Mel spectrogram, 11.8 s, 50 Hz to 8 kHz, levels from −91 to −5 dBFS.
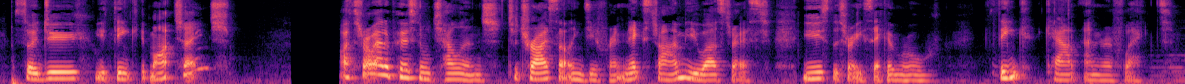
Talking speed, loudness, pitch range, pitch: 155 wpm, -25 LUFS, 145-190 Hz, 170 Hz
